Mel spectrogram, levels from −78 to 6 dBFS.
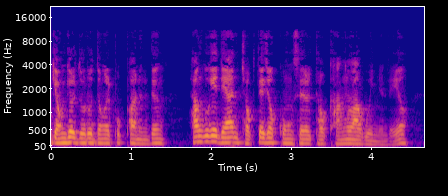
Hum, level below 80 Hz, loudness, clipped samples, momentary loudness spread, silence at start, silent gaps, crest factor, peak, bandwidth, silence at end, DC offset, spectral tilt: none; -52 dBFS; -21 LUFS; under 0.1%; 12 LU; 0 s; none; 16 dB; -4 dBFS; 11.5 kHz; 0.2 s; under 0.1%; -7 dB/octave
